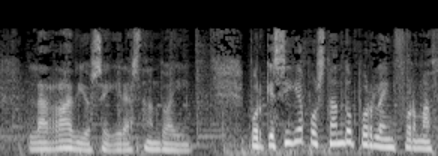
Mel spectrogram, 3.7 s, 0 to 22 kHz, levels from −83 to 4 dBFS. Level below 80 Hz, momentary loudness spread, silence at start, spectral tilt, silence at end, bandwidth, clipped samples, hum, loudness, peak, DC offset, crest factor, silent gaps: -38 dBFS; 9 LU; 0 s; -5.5 dB/octave; 0 s; 11.5 kHz; under 0.1%; none; -16 LUFS; 0 dBFS; under 0.1%; 16 dB; none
